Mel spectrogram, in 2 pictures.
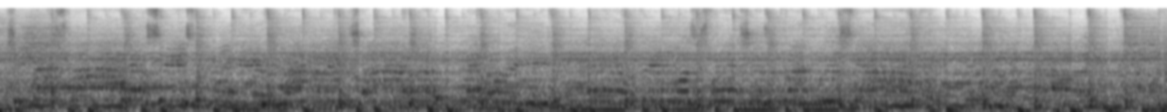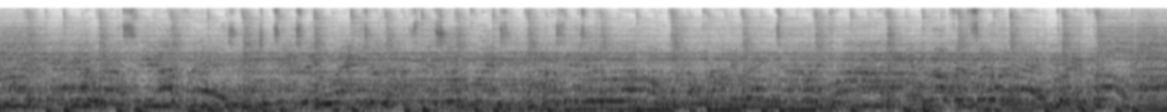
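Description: Live rock band playing: electric guitars and a drum kit keeping a steady beat, with a sung lead vocal over them.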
